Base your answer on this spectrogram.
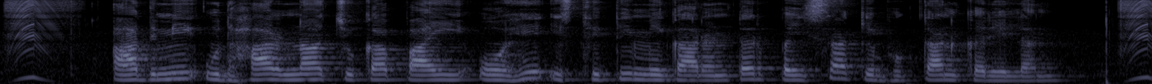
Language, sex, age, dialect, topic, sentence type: Bhojpuri, male, 18-24, Southern / Standard, banking, statement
